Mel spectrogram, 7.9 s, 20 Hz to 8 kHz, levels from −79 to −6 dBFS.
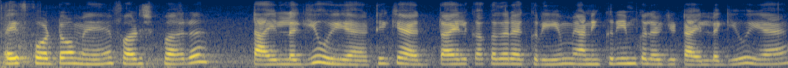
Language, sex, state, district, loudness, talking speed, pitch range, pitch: Hindi, female, Haryana, Charkhi Dadri, -18 LUFS, 175 wpm, 205-230 Hz, 215 Hz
